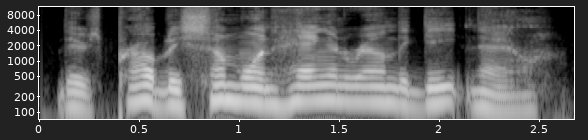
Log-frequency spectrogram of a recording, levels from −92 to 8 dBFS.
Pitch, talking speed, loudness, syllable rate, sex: 140 Hz, 200 wpm, -18 LUFS, 6.4 syllables/s, male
